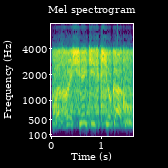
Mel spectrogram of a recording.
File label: mission fly, dialogs russian; War Thunder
